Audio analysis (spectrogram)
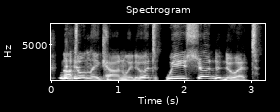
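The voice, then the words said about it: British accent impression of Henry Leach. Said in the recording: “I should try to do that with a better British accent ... Henry Leach impersonation”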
